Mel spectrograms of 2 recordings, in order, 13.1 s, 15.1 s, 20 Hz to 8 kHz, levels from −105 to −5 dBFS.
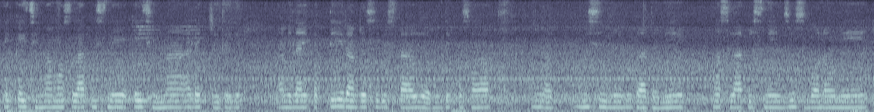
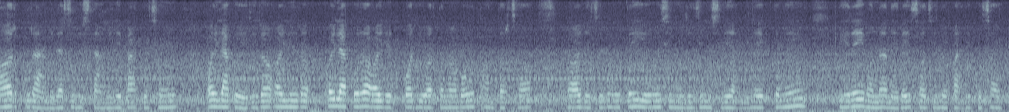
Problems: background sounds at intervals, background conversations at intervals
